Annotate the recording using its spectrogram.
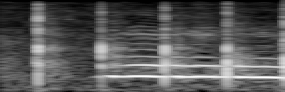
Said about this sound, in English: Can you clap?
